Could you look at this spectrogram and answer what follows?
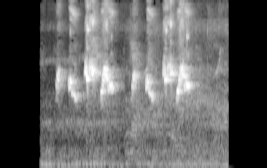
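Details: Red-whiskered bulbul singing, a recording meant to rouse caged birds: two brisk phrases of rich, liquid whistles tumbling up and down in pitch, the second phrase slightly louder, over faint low background noise.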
